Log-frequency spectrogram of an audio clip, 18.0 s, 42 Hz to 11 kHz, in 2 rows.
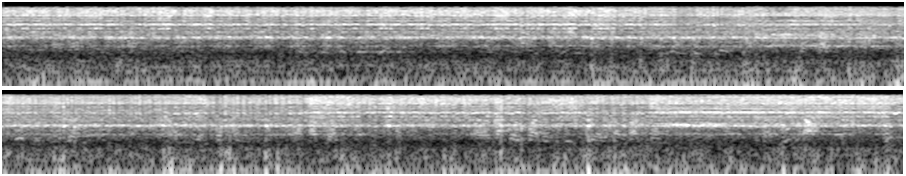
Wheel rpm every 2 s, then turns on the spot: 160, 160, 160, 160, 160, 160, 150, 160, 160.
none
